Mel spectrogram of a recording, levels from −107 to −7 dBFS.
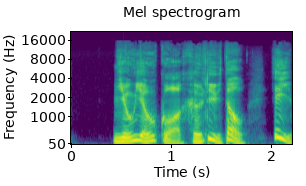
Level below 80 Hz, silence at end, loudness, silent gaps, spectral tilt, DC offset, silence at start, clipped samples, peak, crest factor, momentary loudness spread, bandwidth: -38 dBFS; 0 s; -15 LUFS; none; -6 dB/octave; under 0.1%; 0.4 s; under 0.1%; 0 dBFS; 16 dB; 6 LU; 13.5 kHz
